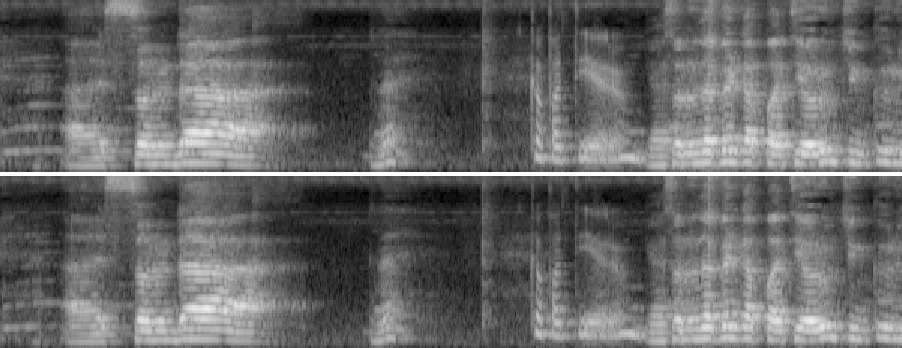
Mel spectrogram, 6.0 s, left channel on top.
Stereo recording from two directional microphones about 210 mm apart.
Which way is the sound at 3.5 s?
Centre (ahead or behind).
